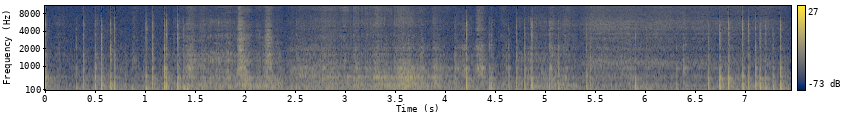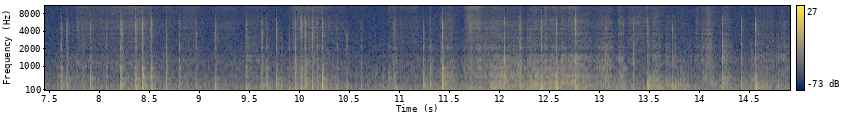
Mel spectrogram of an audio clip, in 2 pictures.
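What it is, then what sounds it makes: Solid wooden butcher-block table. Fingernails scratch and tap across a large, solid wooden butcher-block tabletop, using both hands. Quick, dull, low-heavy taps with very short ring punctuate a steady, quiet scratching texture throughout.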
